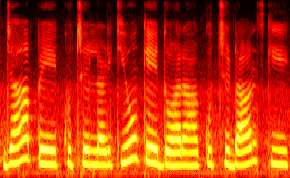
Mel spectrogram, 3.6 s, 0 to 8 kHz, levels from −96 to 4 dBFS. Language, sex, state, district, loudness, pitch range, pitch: Hindi, female, Rajasthan, Jaipur, -13 LUFS, 230-260 Hz, 240 Hz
